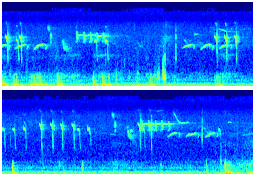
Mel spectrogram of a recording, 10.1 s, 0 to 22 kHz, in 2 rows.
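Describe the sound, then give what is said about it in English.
Two birds, one known as 5-3 and a wild bird, call back and forth at 7:50 a.m., trading bursts of short, high chirping and clucking notes in a loose, repeating rhythm over a steady low rumble. 5-3 sounds slightly higher than the wild bird, which is up in the top of a dead pine. “and 5-3 and the wild bird are communicating here.”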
